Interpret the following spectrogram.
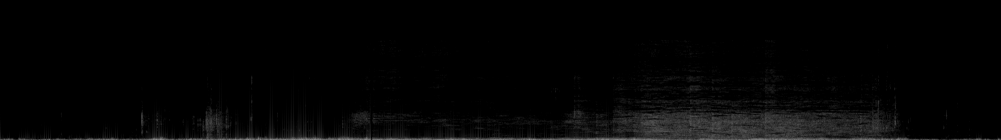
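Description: Wind buffeting the microphone with a steady low rumble. A hissing splash of water builds in the second half as a thrown nylon cast net lands and sinks, and it stops abruptly near the end.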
